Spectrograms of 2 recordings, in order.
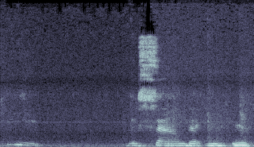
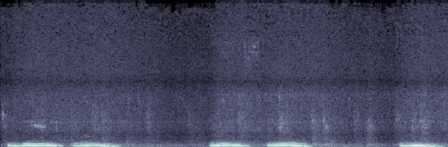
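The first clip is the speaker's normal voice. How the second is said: evocative wind; 3 semitones lower, 5 dB louder than usual. Acted. Teacher evoking the wind during the exhale. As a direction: let the words blow like wind.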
